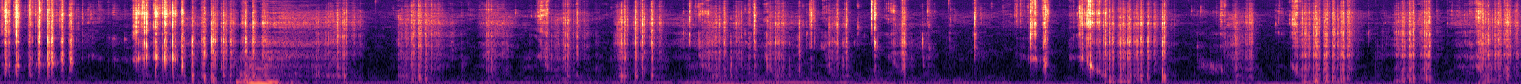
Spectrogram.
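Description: Crisp pork scratchings being crunched and chewed close to the mouth: loud crackling crunches in the first few seconds, then steadier chewing with further bursts of crunching later on.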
